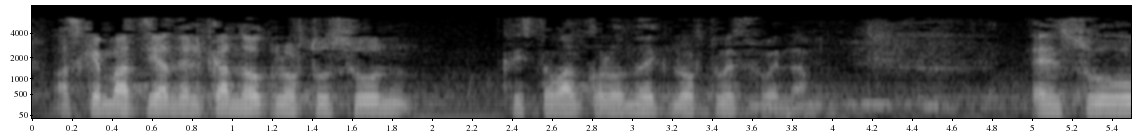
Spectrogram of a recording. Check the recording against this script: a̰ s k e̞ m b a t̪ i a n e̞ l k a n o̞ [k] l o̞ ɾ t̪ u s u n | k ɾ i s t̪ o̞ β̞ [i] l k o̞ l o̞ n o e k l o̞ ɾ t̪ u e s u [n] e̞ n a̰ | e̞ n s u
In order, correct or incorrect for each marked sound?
correct, incorrect: a, incorrect: none

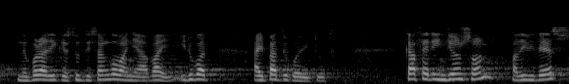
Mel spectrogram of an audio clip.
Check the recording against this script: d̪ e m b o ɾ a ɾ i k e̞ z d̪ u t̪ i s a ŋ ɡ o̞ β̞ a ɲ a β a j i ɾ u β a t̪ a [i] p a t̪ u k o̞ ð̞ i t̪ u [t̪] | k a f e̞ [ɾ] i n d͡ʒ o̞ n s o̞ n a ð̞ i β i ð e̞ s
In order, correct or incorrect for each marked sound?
incorrect: j, correct, correct

